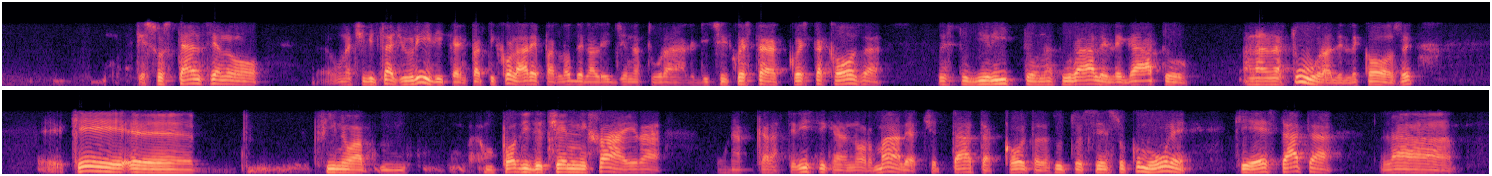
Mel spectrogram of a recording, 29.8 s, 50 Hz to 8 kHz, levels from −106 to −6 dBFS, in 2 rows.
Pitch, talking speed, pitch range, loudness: 110 Hz, 95 wpm, 100-125 Hz, -25 LUFS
